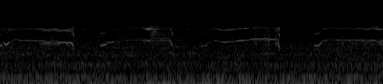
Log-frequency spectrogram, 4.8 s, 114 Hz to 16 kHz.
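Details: Falcon nestlings in 2023 crowding the male as he attempts to feed them. Repeated thin, wavering whines about a second each come in quick succession, separated by brief clicks, over constant low background hum.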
